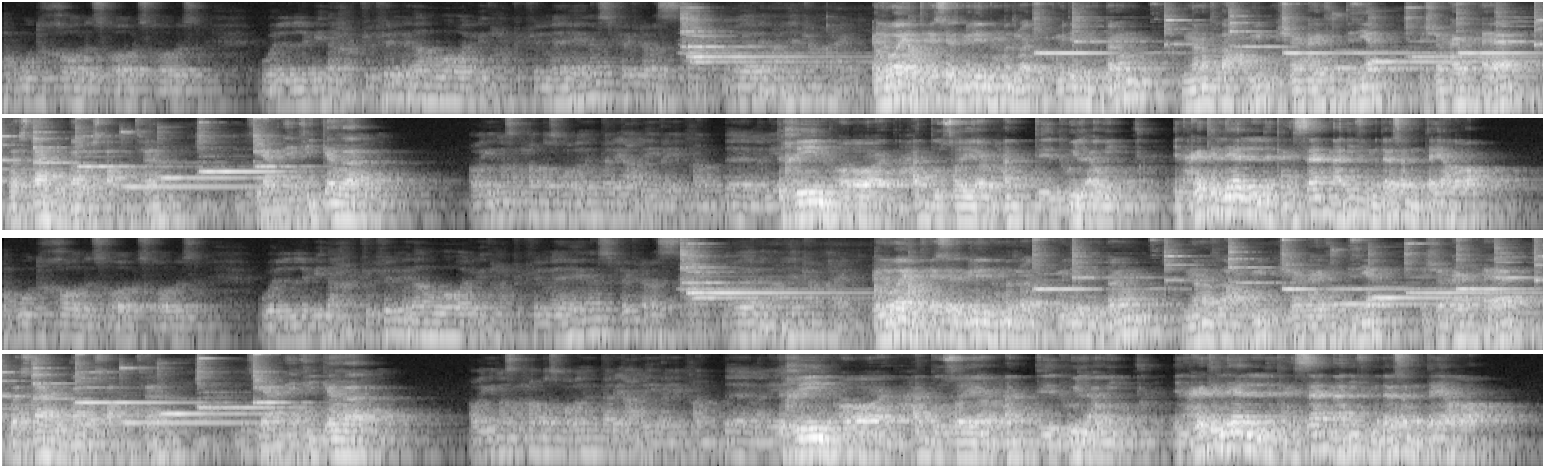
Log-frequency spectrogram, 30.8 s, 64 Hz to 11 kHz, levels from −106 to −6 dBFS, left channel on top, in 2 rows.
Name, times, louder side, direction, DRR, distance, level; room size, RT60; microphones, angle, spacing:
voice 1, 0.0-1.9 2.2-6.7 7.2-8.5 9.2-9.4 17.7-19.1 20.1-24.1, right 1 dB, 15° right, -8 dB, 0.3 m, -33 dB
sound 1, 6.7-9.1 9.6-9.8 10.3-12.0 12.3-18.1, right 1 dB, 45° right, 1.1 m, -25 dB
voice 2, 8.7-11.4 11.8-13.8 14.2-15.1 15.4-17.1 17.9-19.0 23.2-26.6 27.1-30.1, left 1 dB, 70° left, -1 dB, 0.6 m, -20 dB
2.7 x 2.6 x 2.4 m, 1.3 s
head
